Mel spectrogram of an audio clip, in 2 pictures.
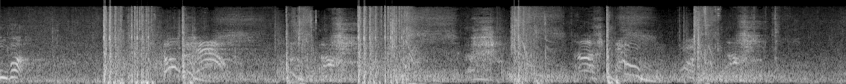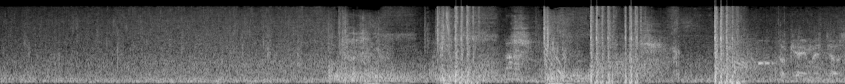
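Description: Gunshots fire in rapid bursts, close by.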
